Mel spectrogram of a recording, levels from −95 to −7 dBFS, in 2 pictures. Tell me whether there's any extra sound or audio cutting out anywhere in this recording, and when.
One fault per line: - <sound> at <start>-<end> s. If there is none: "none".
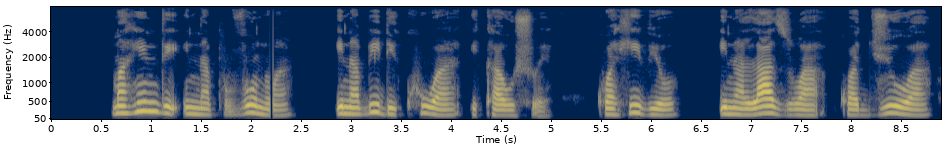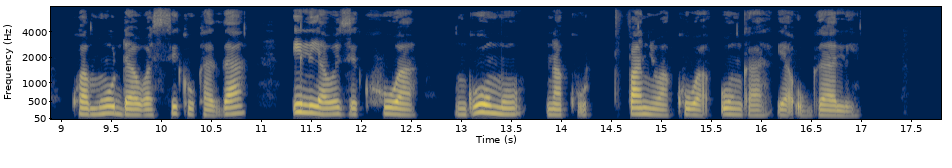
- dropout at 2.2-2.2 s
